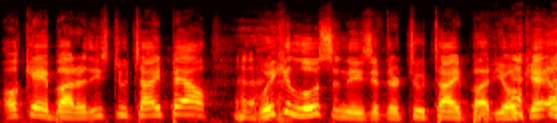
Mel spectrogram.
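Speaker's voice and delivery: overly nice as he cuffs you; friendly Canadian cop. Retold or imitated. Canadian border officer to the man he arrests, chummy and kind. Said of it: "they were so Canadian about it".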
